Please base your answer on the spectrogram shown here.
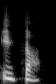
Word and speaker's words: eta: इसको बोलते हैं ईटा। कुछ बच्चों को ये प्रोनाउंस करने नहीं आएगा। This is ईटा।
